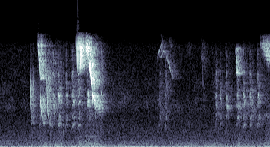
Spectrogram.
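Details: Blue-black grassquit esquente with overlapping high buzzy notes and stuttering fainter bursts, giving a busy, jumbled chorus of short descending buzzes.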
